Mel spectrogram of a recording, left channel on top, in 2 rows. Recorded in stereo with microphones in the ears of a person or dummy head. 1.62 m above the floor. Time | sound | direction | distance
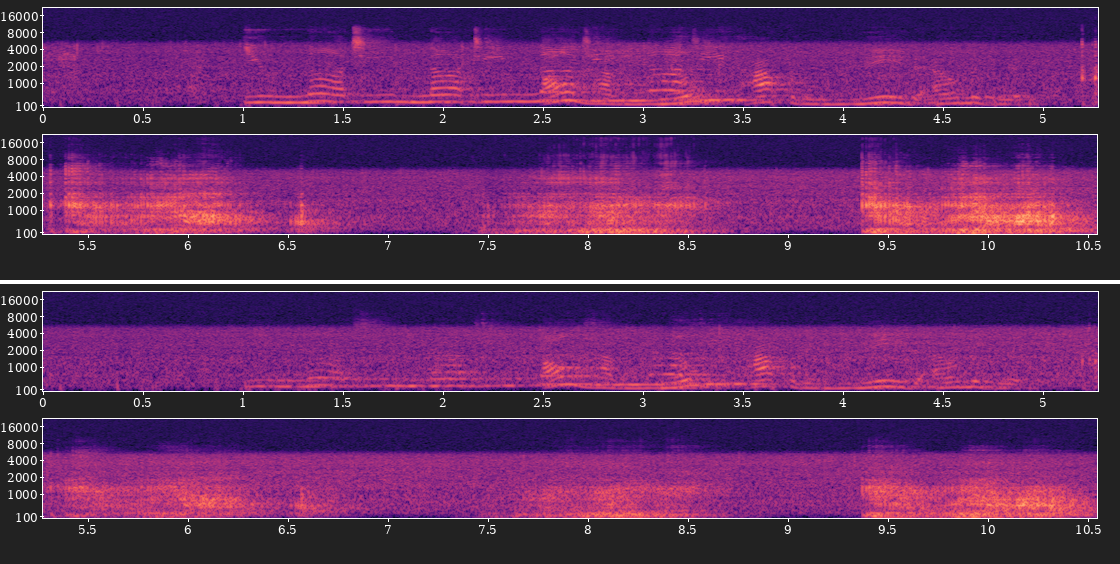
1.0 | a woman speaking | 75° left (ahead or behind) | 0.9 m
2.5 | a woman speaking | 5° left (ahead or behind) | 0.8 m
5.2 | a zipper | 75° left (ahead or behind) | 2.5 m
